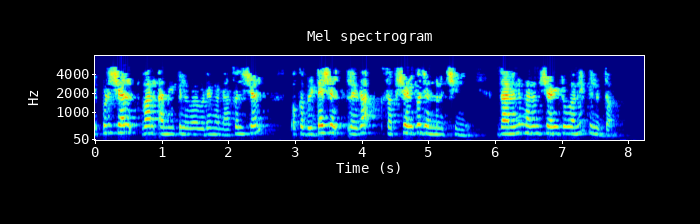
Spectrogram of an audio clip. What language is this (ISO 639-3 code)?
tel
